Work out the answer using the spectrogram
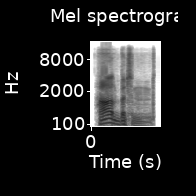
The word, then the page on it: hardbitten: British English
